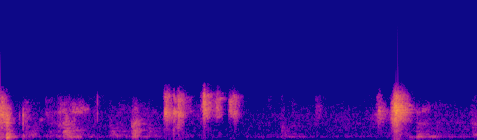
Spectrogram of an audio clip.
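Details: Rudi, a pet ferret, fighting for food indoors: short, high, squeaky bursts come in uneven runs, ending in one louder, sharper squeal, with soft rustling and bumping between them.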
